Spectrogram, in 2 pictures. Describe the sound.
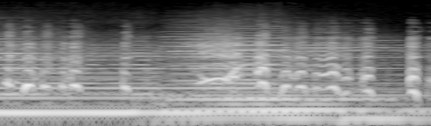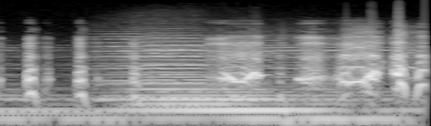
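A woman bursts into tears, with a run of choked whimpers, shaky sobbing breaths and broken gasps that come in uneven bursts, growing stronger toward the end.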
